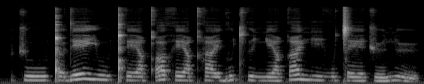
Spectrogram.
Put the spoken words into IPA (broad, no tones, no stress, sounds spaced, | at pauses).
t͡ʃ uː ǃ ɵ d eː j uː ǃʰ eː qʼ o h eː qʰ eː ɡ u cʰ ɨ ɲ eː q e ŋ iː v u ǀ eː t͡ʃ ʉ ɲ ʉː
